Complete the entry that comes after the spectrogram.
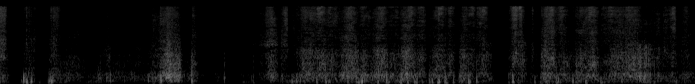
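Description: A small, soft stuffed pillow in a smooth printed polyester-like cover, pink and blue with flowers and Portuguese text, is scratched and rubbed close up with fingertips and short nails. The result is a dense, bright, papery scratching and rustling that swells and fades, broken by a few short pauses.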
